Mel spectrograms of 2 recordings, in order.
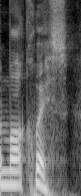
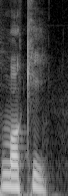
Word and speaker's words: Marquis: I keep kept calling him a Marquis. It's, well, it's, well, it's, French. spelled Marquis, but it is pronounced Marquis.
